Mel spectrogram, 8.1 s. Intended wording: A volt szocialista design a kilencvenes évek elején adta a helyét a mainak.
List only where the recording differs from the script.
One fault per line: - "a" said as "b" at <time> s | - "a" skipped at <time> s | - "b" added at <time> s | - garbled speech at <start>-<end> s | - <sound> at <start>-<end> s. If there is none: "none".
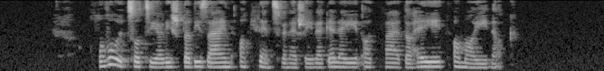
- "át" added at 5.2 s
